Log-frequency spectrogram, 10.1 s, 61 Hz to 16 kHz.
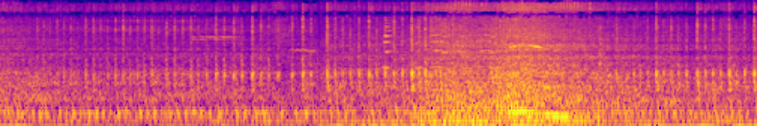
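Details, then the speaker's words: TVS Apache RTR 160 BS4 single-cylinder at idle: loose metallic rattle about three times a second that eases with revs and returns off throttle; bike also gives white smoke; engine opened, cause a loose gearshift shaft bolt. "जैसे मैं race बढ़ाता हूं तो आवाज कम हो जाती है और रेस छोड़ते ही आवाज बढ़ जाती"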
